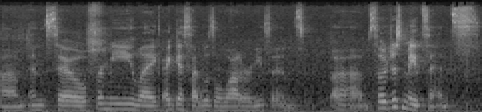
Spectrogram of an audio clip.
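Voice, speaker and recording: Over noticeable background noise and audible room echo, a woman with an American accent talks at a moderate pace. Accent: Southern US, comes out at times. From US South, South Georgia near Savannah. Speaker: health and productivity coach. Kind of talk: casual podcast interview. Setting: live podcast with microphones.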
